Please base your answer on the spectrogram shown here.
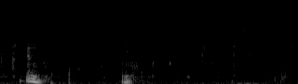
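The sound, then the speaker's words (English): Chewing food with two crunchy bites, the first the loudest, followed by softer, quieter chewing noises. “I'm gonna eat the whole thing at this point.”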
